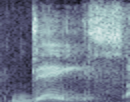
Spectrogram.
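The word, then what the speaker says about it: Deace: And I now know that your name is pronounced Dace. I was calling you Steve Deese for the longest time.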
